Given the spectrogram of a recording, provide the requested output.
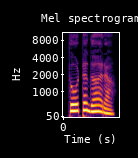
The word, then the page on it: ದಿಟ್ಟಗಾರ: diṭṭagāra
